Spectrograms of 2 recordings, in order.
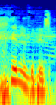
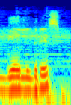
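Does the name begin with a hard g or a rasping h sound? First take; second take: rasping h; hard g. First: The name begins with a rasping h sound. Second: The name begins with a hard g sound. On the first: The speaker calls it right. "en realidad la pronunciación es Geldres porque no hay U entre la G y la E" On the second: The speaker calls it wrong. "muchas personas me dicen"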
